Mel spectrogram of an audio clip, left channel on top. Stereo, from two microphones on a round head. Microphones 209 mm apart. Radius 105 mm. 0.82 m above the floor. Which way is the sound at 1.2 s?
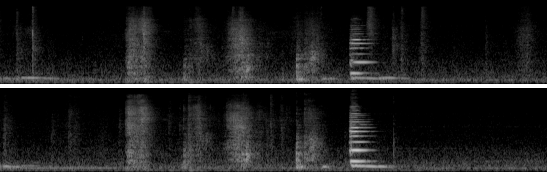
60° right (ahead or behind).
